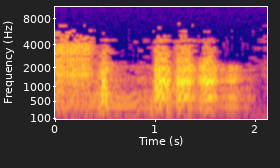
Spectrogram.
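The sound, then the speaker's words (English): Dog barking at a house, several sharp mid-pitched barks, the last three in quick succession, loud and without any talk. “how many dogs has the old girl got?”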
